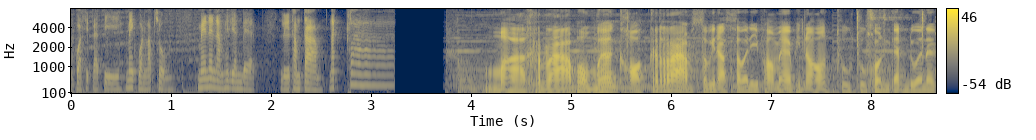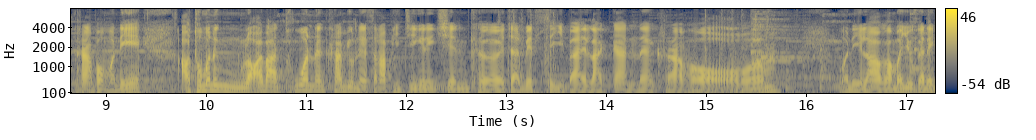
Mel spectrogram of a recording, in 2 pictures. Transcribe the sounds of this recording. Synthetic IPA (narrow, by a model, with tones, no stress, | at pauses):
aː˨˩˨si˨pːt̪̚iː˧ma˥˩kwnːa˦˥so˨˩˦m | ma˥˩n˧˥˩na˧pʰaː˥˩ka˧mbɛː˨˩p̚dt̪ʰa˧t̪aː˨˩mna˦˥˩t̪ʰa˥˩ | maː˧kʰɾa˦˥pʰːo˩˦mːɯ˥˩əkʰɔː˨˦kɾaː˥˩p̚sa˧wi˦˥t̚a˦˩t̪sa˧wa˨˩diː˧pʰɔː˧˩mɛː˧˩pʰiː˥˩nɔː˦˥ŋt̪ʰuː˦˩k̚t̪ʰu˦˥kʰːo˧nka˧ndu˥˩əjna˦˥kʰɾa˦˥pʰːo˨˩˦wa˧nːiː˦˥ | ʔa̰˧wt̪ʰuː˨˥˩ma˧nɯ˨˩ŋɾɔː˦˥jbaː˨˩t̪ʰːu˥˩ənːa˦˥kʰɾa˦˥p̚juː˨˩na˧˥jsa˨˦mɾa˨˧˩pʰiː˧t͡ɕiː˧ka˧nʔiː˨˩k̚t͡ɕʰe˥˩nkʰɤː˧jt͡ɕa˨˩t̪̚we˦t̪̚siː˨˩pa˧jla˦˧ka˧nːa˦˥kʰɾa̰˦˥pʰːo̰˩˦mmm | wʔa̰˧nːiː˦˥ɾa˧wkɔː˥˩maː˧˩juː˨˩ka˧nʔaː˨˩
